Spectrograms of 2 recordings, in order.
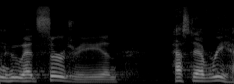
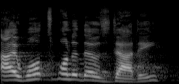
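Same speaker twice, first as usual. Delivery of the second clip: loud, put-on British accent; 4 semitones higher, 5 dB louder than usual. Retelling the Willy Wonka scene where Veruca Salt sees the golden egg, Veruca Salt British voice. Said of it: "That's my best British voice".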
